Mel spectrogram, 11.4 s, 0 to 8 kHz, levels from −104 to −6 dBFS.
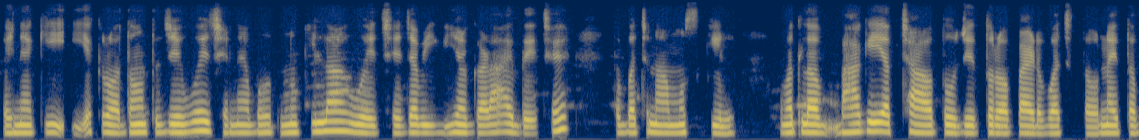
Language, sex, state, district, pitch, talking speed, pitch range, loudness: Angika, female, Bihar, Bhagalpur, 170 Hz, 175 wpm, 160-175 Hz, -26 LUFS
